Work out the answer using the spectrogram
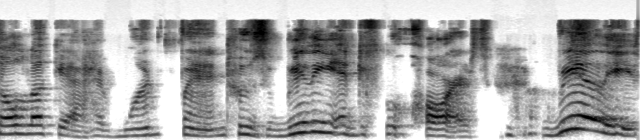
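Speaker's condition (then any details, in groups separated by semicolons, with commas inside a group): Hemorrhagic stroke; now types only with left hand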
